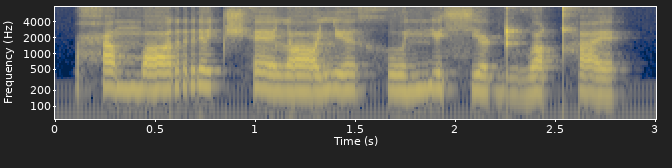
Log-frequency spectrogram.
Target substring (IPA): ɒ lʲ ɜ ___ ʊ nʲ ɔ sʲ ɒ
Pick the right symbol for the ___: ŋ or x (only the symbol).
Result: x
